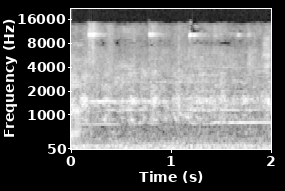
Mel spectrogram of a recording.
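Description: A micro bully dog panting, under a steady low background hum.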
